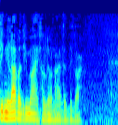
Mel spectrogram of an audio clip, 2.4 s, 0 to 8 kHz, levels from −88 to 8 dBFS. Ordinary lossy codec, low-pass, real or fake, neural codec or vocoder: MP3, 24 kbps; 7.2 kHz; fake; codec, 16 kHz in and 24 kHz out, 0.6 kbps, FocalCodec, streaming, 2048 codes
